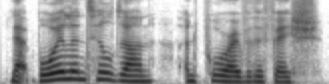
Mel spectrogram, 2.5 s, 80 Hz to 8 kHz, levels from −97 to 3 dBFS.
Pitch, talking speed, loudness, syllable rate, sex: 205 Hz, 220 wpm, -17 LUFS, 5.3 syllables/s, female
